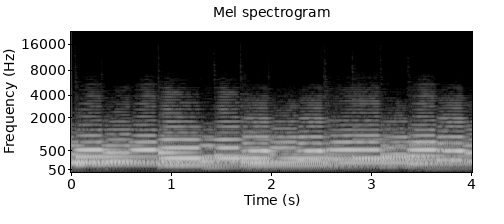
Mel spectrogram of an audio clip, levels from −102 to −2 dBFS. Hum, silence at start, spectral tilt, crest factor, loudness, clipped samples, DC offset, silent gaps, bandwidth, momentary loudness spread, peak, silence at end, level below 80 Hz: none; 0 s; -11 dB/octave; 12 dB; -30 LUFS; under 0.1%; under 0.1%; none; 5.2 kHz; 3 LU; -18 dBFS; 0 s; -80 dBFS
